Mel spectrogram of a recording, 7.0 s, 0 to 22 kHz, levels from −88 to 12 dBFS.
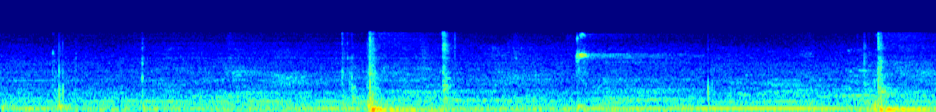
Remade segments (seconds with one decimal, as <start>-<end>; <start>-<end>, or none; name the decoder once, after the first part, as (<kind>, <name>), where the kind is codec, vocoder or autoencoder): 1.0-3.4 (autoencoder, DAC-VAE)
